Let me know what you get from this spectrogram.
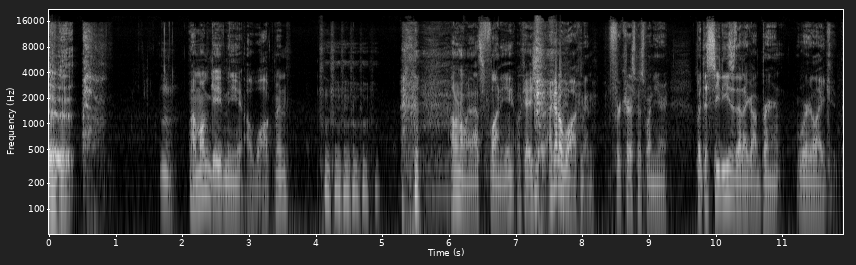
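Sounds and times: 
loud voiced burp: 0.0 - 0.9
speech: 1.7 - 11.9.

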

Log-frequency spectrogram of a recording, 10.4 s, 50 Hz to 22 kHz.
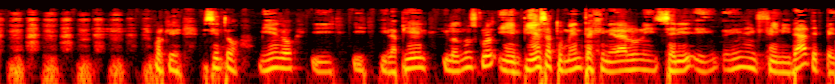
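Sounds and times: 
person imitating hyperventilating with rapid panting breaths: 0.0 - 3.2
speech: 0.1 - 1.0, 2.0 - 10.4.

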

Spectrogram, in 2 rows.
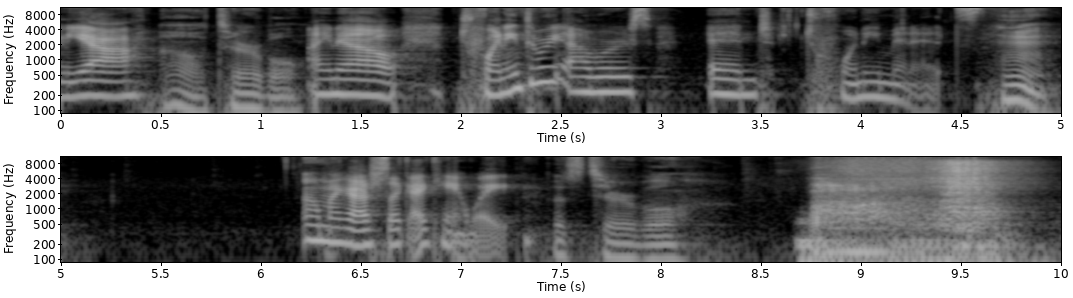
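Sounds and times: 
speech: 0.0 - 5.1, 6.2 - 9.5
deep gravelly wolf-like growl: 8.7 - 10.0.

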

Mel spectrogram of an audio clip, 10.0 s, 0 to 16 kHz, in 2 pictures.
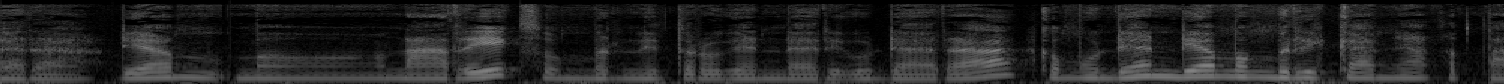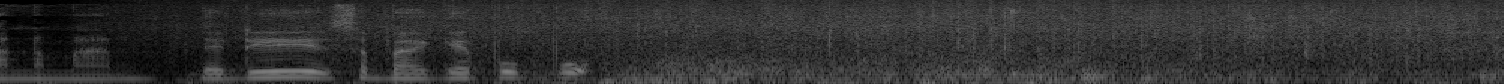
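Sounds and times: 
speech: 0.0 - 7.6
steady rain pouring down: 5.5 - 10.0
deep rumbling roll of thunder: 5.6 - 10.0.

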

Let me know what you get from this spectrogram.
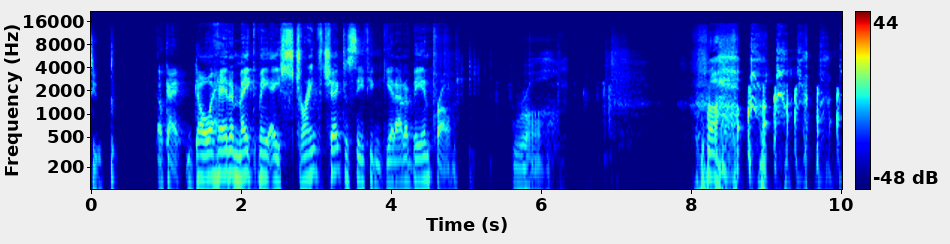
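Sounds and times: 
speech: 0.0 - 0.3, 0.9 - 5.0, 5.6 - 6.2, 8.0 - 10.0
faint breathy inhale: 6.9 - 8.2
person acting out an exaggerated raspy coughing fit: 8.2 - 10.0.

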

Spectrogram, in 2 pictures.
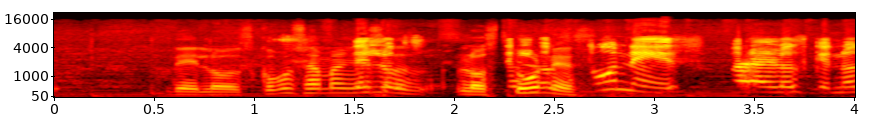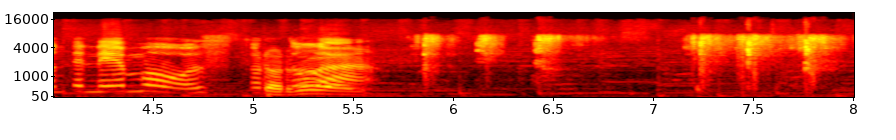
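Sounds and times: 
speech: 0.6 - 6.2
chinchín rattle being shaken: 4.7 - 5.0, 5.8 - 7.9.

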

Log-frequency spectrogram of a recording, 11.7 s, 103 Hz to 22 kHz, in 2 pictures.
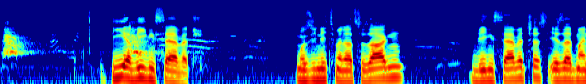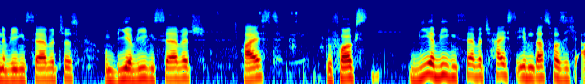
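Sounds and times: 
dog barking: 0.0 - 1.6
speech: 1.1 - 2.1, 3.0 - 4.1, 4.7 - 11.7.

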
